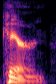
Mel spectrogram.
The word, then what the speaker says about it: Cairn: Karen. Yeah, it's one syllable. I think that's the thing to keep in mind that that's throwing people off. Karen. Uh Karen is just like a pile of rocks that people use as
